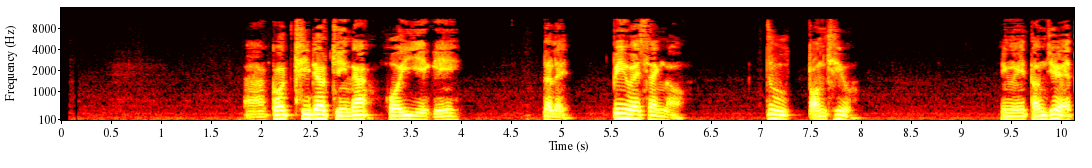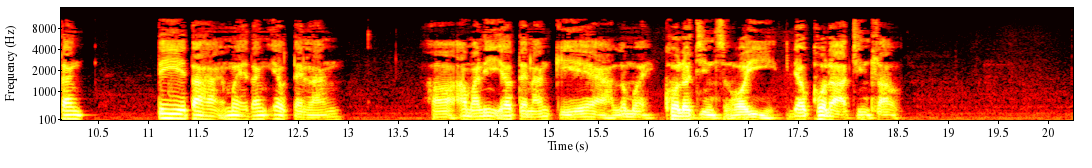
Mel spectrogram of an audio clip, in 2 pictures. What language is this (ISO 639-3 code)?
cpx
